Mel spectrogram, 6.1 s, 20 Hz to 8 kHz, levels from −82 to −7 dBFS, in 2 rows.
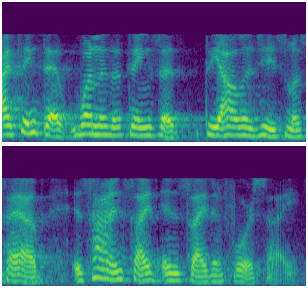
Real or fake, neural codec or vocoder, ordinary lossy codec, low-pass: real; none; AAC, 16 kbps; 7.2 kHz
